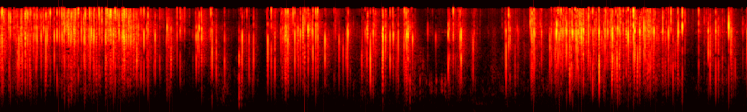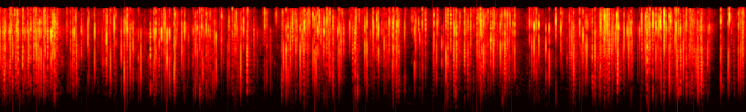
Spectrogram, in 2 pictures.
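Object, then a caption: Soft fabric toy with crinkle lining. A small, soft, yellow sun-shaped plush fabric toy with a crinkle lining is squeezed and rubbed with the fingertips. It makes a dense, continuous crinkling that is bright and high with almost no low end, swelling and easing in bursts with brief dips between handlings.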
